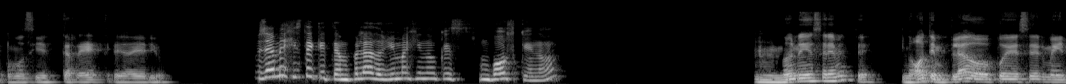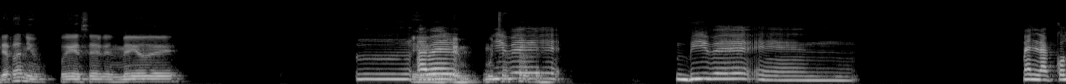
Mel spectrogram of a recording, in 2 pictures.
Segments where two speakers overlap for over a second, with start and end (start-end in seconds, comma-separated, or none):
14.7-16.2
